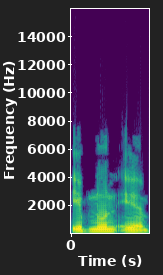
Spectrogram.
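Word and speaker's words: ابن: যেমন হিয়া ইমরাতুন আমরা পড়েছিলাম না, ঠিক অনুরূপভাবে ইবনুন, ইবনাতুনের ক্ষেত্রে এই আলিফটা লেখায় আসবে, উচ্চারণে আসবে না।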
